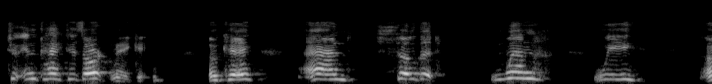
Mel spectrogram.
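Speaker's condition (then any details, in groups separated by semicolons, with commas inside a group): Cerebral palsy; spastic type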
